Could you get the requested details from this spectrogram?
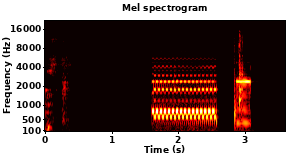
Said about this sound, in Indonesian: Hmm, gimana kalau misalnya kita telpon aja nih, aku telpon kakak yang setahu aku memilih wisuda offline.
